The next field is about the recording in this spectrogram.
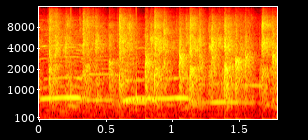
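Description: An audience claps and cheers for a couple of seconds after a performer's story, a dense, steady burst of applause with a sustained whoop or whistle riding over it.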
